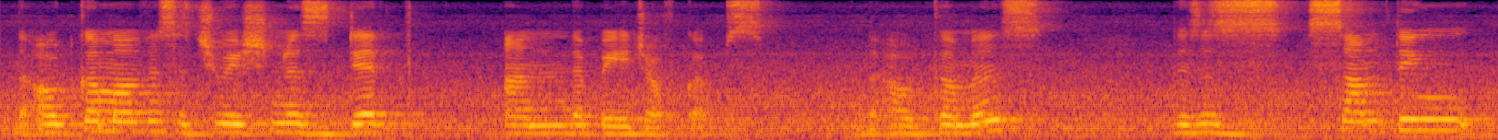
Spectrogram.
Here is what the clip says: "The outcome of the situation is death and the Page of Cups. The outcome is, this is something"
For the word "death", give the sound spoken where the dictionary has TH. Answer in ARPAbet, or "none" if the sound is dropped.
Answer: T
